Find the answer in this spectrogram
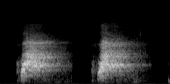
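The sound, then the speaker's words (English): A female puppy barks twice in quick succession, each bark loud and slightly drawn out, with a brief pause between them and no talking over them. “I'm so sorry about my puppy. she is barking in the background and making me lose my train of thought.”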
